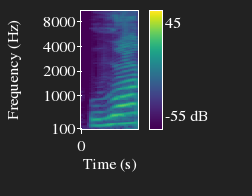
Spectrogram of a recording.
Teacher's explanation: वा का उच्चारण स्थान क्या है? वकारस्य दंतोष्ठम, दंत प्लस ओष्ठ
